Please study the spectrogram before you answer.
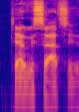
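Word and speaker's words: tokusatsu: uh type of movie I can't pronounce the actual name tokusatu tokusatu there you go there you did it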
